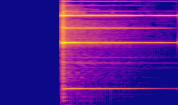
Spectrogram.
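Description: A single bell chime sound effect: one bright ding struck about a second in, its ringing tones slowly fading.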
